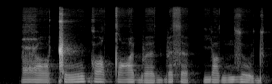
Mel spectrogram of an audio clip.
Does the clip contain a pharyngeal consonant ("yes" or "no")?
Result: yes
